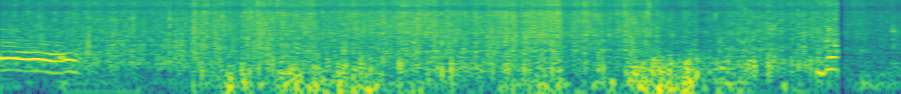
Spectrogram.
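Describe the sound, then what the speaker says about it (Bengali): Heavy rain falls during Cyclone Remal as a loud, continuous, close downpour. It is a dense hissing roar that holds steady throughout. "বৃষ্টি চলেই আসলো আর ভিজে গেলাম একদম বৃষ্টিতে"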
